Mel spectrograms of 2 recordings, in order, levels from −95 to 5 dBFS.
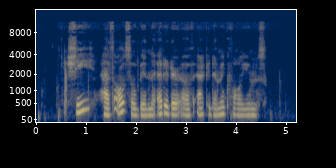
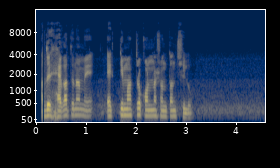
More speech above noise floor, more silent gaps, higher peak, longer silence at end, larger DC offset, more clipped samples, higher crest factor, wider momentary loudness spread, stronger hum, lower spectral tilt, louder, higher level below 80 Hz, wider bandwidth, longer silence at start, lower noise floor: first, 42 dB vs 33 dB; neither; second, -8 dBFS vs -2 dBFS; second, 0.65 s vs 1.5 s; neither; neither; about the same, 20 dB vs 24 dB; second, 12 LU vs 15 LU; neither; about the same, -6.5 dB/octave vs -6.5 dB/octave; second, -28 LUFS vs -25 LUFS; about the same, -68 dBFS vs -66 dBFS; first, 11.5 kHz vs 9 kHz; first, 0.55 s vs 0.1 s; first, -69 dBFS vs -57 dBFS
